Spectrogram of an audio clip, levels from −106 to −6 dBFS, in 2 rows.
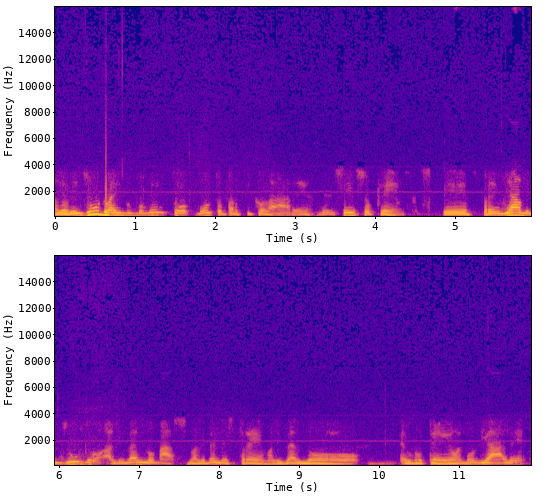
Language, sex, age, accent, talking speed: Italian, male, 50-69, native, 140 wpm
